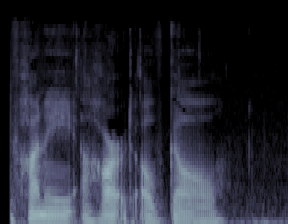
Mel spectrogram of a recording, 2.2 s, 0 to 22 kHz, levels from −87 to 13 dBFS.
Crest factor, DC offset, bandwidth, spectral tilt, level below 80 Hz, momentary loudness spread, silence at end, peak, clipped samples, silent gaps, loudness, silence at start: 22 dB; under 0.1%; 14.5 kHz; -8 dB/octave; -40 dBFS; 8 LU; 0.1 s; -4 dBFS; under 0.1%; none; -25 LUFS; 0.1 s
